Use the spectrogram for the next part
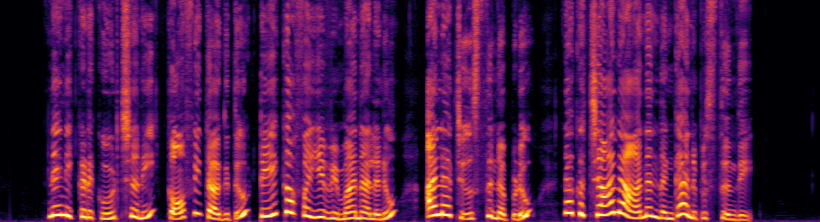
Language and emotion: Telugu, happy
